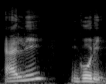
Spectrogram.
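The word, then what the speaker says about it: allegory: অ্যালিগোরি মানে কি, রূপক ধর্মী রচনা, অ্যালিগোরি, ঠিক আছে? এইভাবে উচ্চারণ করবে, অ্যালিগোরি, অ্যালিগোরি, অ্যালিগোরি মানে হচ্ছে রূপক ধর্মী রচনা, story in which idea R symbolised as people, ঠিক আছে?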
